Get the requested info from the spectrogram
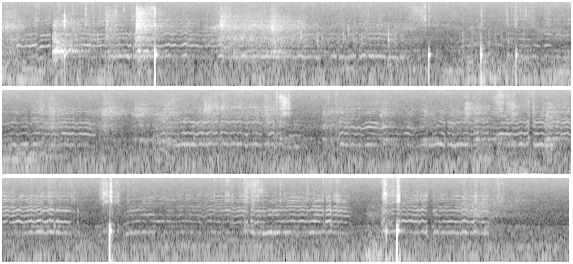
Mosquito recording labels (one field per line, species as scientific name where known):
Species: Culex pipiens complex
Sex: female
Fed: unfed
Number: one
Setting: cup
